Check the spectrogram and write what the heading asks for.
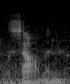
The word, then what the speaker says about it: salmon: a wad of like salmon salmon as they say the L is silent we're counting on you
